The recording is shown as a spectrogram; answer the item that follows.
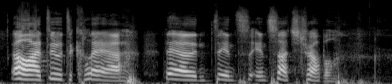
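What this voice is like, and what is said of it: Put-on Southern Belle accent. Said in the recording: “doing her Southern Belle accent”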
